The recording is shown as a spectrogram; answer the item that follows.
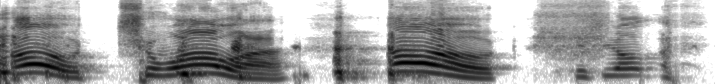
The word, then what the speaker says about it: Chihuahua: I was like, oh, Chihuahua. Oh, because you don't, I mean, how often do you see it written out? You know, you kind of in your head, you hear it, but so Chihuahua Jill, Cam Majestic 2011, R&M Cachers just came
